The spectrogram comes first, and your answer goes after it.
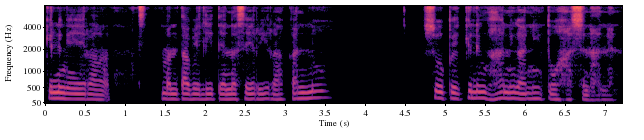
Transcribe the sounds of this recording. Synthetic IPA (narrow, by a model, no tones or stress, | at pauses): kiliŋeɾa | mantaβe̞lite̞nase̞ɾiɾakanːu | supe̞kiliŋɦaniɡanitoɦasinanen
